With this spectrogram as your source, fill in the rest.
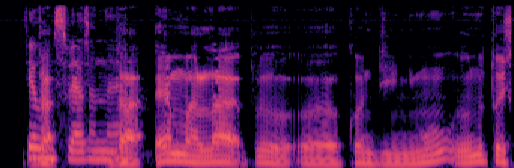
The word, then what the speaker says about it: ЭММА: А вот вы неправильно набираете, просто читается эмма.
